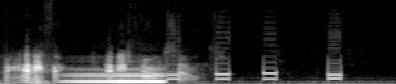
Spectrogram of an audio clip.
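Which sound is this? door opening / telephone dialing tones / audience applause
telephone dialing tones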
